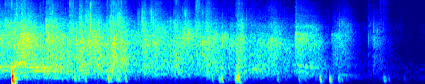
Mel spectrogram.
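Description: A group applauds in a short, dense burst of crackling claps that holds steady for about three seconds, then thins out and stops. No one speaks.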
